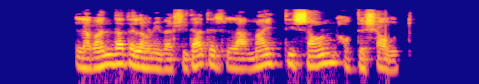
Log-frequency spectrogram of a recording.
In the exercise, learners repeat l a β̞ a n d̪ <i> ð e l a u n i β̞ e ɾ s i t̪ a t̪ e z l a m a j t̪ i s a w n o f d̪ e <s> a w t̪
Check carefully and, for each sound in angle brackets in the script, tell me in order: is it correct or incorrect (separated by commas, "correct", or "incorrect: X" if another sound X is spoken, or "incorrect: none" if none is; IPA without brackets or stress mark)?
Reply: incorrect: a, incorrect: ʃ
